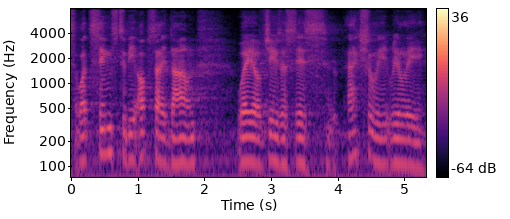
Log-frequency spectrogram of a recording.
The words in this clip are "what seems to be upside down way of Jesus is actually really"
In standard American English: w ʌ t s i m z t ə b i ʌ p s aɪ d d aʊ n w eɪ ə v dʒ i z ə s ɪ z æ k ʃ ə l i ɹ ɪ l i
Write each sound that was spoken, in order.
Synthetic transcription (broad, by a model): w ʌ t s i m z t ə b i ʌ p s aɪ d d aʊ n w eɪ ə v dʒ i z ə s ɪ z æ k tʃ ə l i ɹ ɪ l i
